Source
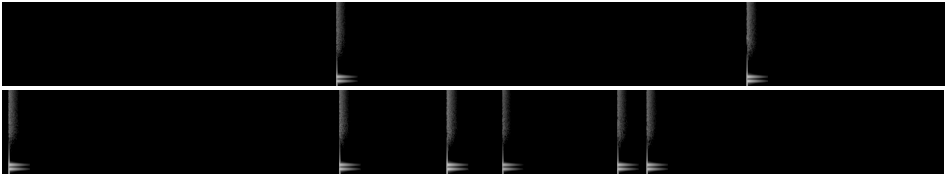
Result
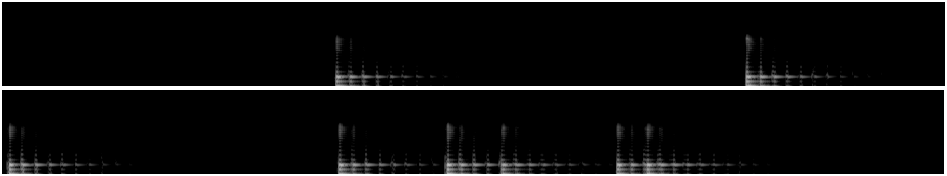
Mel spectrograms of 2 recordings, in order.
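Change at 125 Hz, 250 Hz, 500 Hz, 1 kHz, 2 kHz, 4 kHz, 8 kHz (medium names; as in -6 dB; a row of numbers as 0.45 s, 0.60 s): -4.0 dB, -7.5 dB, +1.0 dB, -0.5 dB, -3.0 dB, -8.0 dB, under -40 dB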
